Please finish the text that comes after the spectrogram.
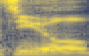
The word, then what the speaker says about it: Zell: Zell, but you pronounce it Zeal, but people call you whatever, okay.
